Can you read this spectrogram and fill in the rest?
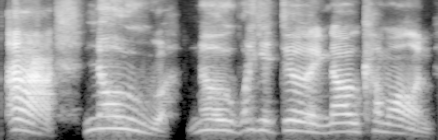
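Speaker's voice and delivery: loud, high cry of dismay; acted-out exasperated "no"; cringing protest. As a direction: plead at the screen to stop. Acts out reaction to cringe.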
